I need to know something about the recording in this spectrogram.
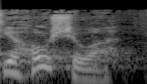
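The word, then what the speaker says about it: Yehoshua (יהושע): His name was changed by Moses from Hosea, salvation, to Joshua, which is pronounced in Hebrew as Yehoshua, the Lord saves.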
